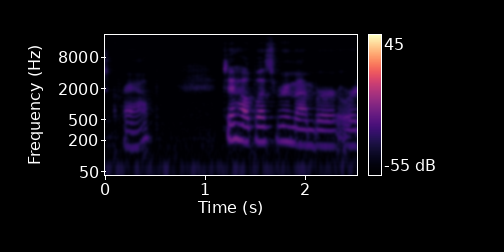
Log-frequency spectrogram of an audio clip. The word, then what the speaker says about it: CRAAP: Consider the following criteria when choosing a source, and we have an acronym CRAAP, I guess it's pronounced as crap, to help us remember or to help us qualify what makes a source credible.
